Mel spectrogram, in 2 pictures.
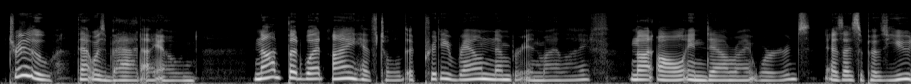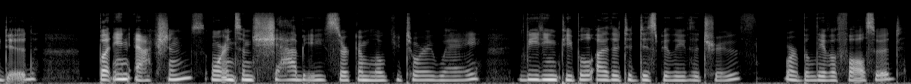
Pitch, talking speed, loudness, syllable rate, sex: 210 Hz, 160 wpm, -19 LUFS, 4.6 syllables/s, female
